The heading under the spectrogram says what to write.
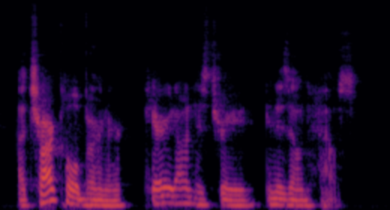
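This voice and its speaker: Somewhat breathy, a man with a medium pitch speaks with lively intonation. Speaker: storyteller. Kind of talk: casual chat; reading aloud. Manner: quiet; relaxed.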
